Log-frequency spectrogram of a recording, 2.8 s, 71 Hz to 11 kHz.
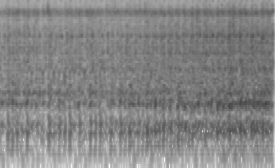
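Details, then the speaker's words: Johnson SeaHorse 15 hp two-stroke outboard due for tune-up, started with starting fluid in cold January weather: steady fast buzzing drone, even speed, no misses or surging; runs smoothly and quietly. "you can hear it's quite a nice quiet running motor"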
